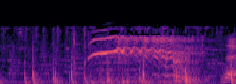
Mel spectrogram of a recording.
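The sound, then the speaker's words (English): A white stallion named Silver neighs in a long, loud, shrill whinny that rises and then holds, preceded by a few hoof clops and followed by a short, softer whinny at the end. “As the white stallion saw his master in pain, he became more determined to stand by him.”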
